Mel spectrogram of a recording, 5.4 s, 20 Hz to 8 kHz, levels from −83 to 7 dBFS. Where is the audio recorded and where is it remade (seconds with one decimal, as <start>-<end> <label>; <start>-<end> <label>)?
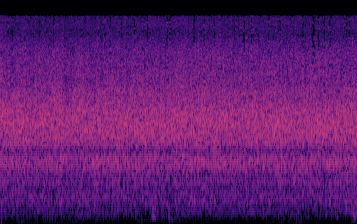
0.0-1.7 remade; 1.7-5.4 recorded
